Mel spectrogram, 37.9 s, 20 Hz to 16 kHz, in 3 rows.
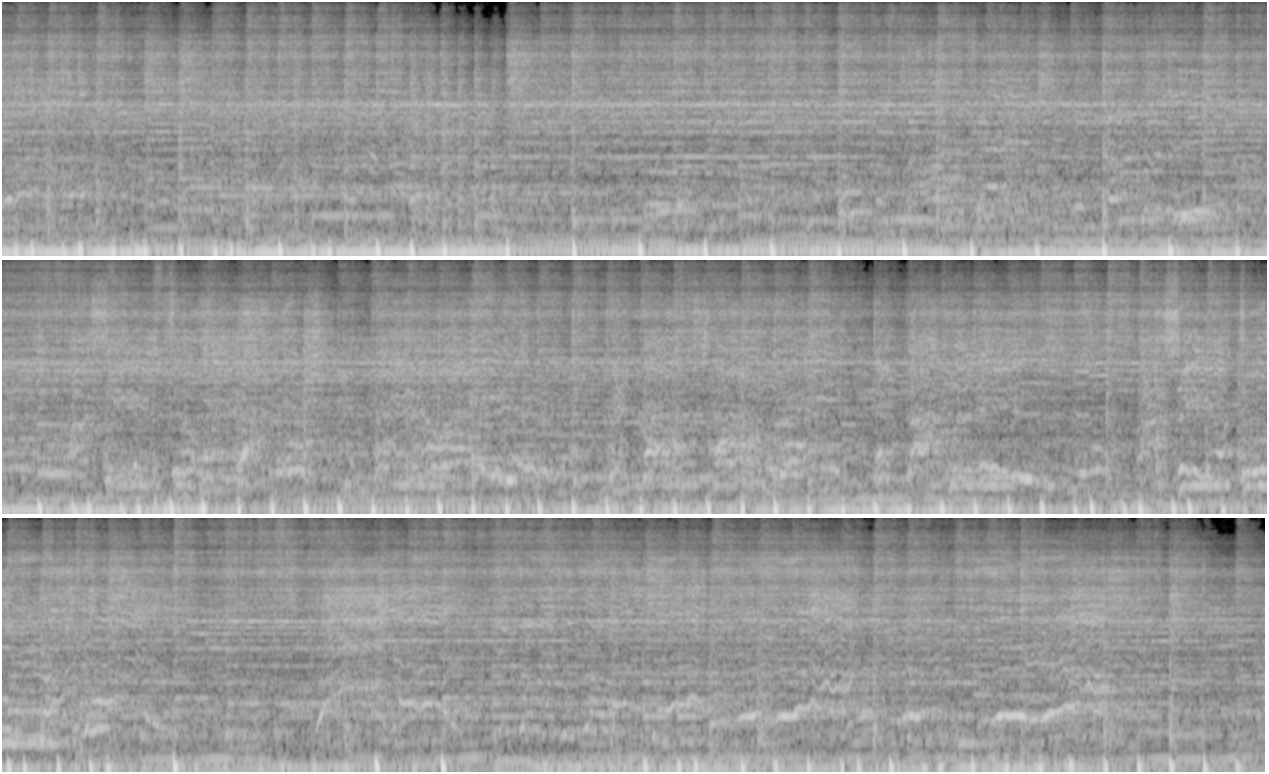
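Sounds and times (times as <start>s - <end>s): live gospel band music: 0.0s - 37.9s
person singing: 0.0s - 37.9s.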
